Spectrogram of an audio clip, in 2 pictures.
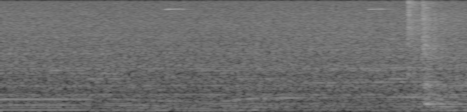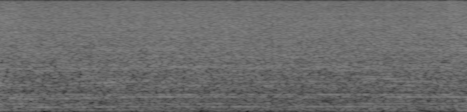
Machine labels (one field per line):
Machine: fan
